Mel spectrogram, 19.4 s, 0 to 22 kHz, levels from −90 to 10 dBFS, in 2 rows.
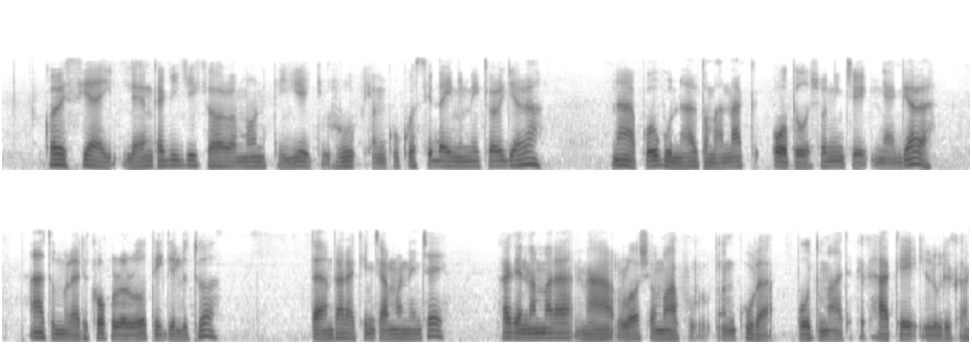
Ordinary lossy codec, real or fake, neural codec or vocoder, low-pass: none; fake; codec, 16 kHz, 2 kbps, X-Codec, HuBERT features, trained on balanced general audio; 5.4 kHz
